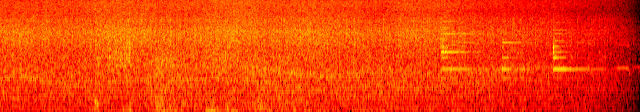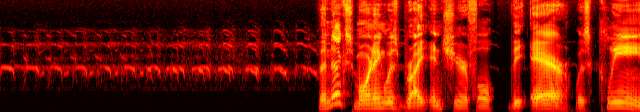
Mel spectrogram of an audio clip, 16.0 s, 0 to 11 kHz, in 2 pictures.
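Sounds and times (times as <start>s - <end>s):
ocean waves crashing on Matinicus Island: 0.0s - 8.0s
storm wind gusting on Matinicus Island: 0.0s - 8.0s
speech: 12.0s - 15.9s.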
